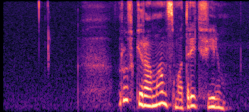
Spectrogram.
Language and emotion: Russian, neutral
